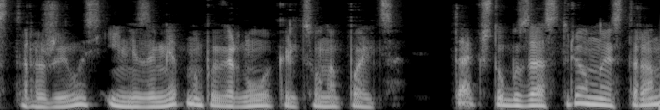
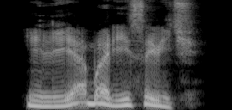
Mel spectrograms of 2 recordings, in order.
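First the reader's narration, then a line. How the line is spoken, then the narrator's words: Laughing. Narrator (Russian): Масленников рассмеялся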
